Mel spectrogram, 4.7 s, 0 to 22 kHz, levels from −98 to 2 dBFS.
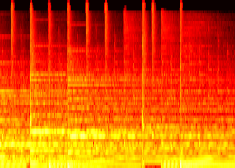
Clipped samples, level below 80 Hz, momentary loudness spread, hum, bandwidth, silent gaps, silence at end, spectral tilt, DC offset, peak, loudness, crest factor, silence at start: under 0.1%; -26 dBFS; 8 LU; none; over 20 kHz; none; 0 s; -6.5 dB/octave; under 0.1%; 0 dBFS; -17 LUFS; 16 dB; 0 s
